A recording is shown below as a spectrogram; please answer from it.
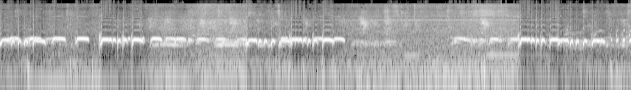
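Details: Zebra dove in vigorous song, rapid rolling phrases of bouncy cooing notes in long runs, a quieter pause midway, then another fast burst.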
